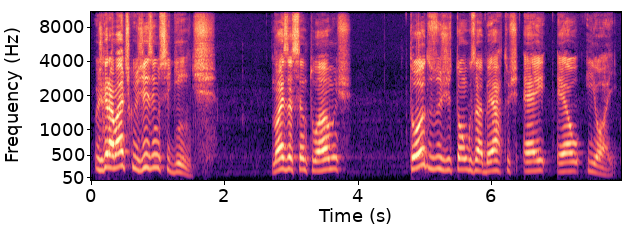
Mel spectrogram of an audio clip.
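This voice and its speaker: A man with a Brazilian accent teaching grammar in a video lesson, lively and slangy, drilling example words with emphasis. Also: high-pitched, slow pace. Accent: Brazilian Portuguese.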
